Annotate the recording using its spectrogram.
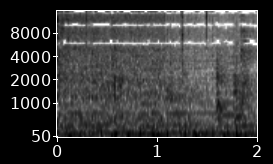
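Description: Tarantella background music playing, over the trickle of red wine being poured from a glass jug into a pot of tomato sauce.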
